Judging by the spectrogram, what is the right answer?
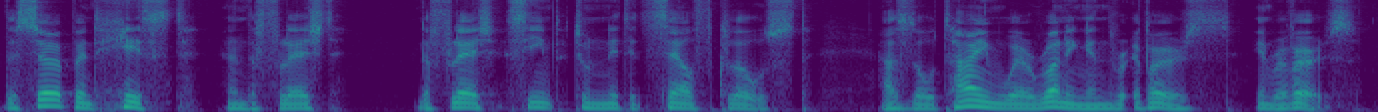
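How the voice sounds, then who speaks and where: A man reading an adventure story aloud as narrator, in a measured, dramatic storytelling manner. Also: fairly low pitch, dark tone, no room sound, studio quality. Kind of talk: scripted narration, audiobook-style story reading.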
